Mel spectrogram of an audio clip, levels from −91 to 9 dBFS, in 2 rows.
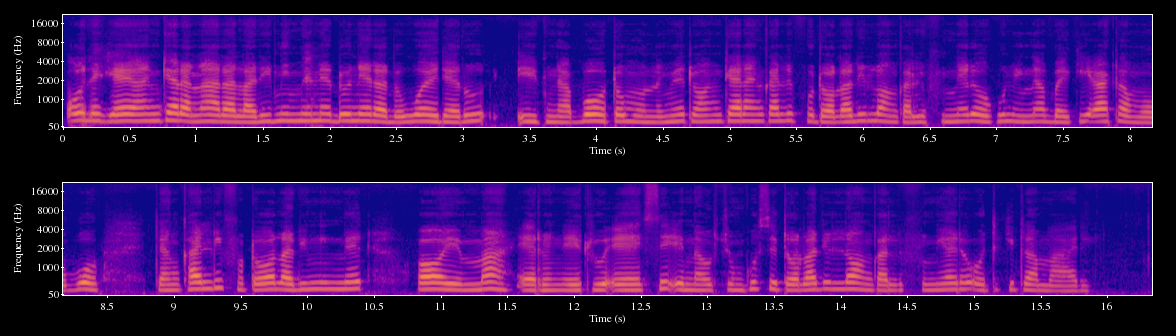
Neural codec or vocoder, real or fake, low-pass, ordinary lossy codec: codec, 44.1 kHz, 3.4 kbps, Pupu-Codec; fake; none; none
